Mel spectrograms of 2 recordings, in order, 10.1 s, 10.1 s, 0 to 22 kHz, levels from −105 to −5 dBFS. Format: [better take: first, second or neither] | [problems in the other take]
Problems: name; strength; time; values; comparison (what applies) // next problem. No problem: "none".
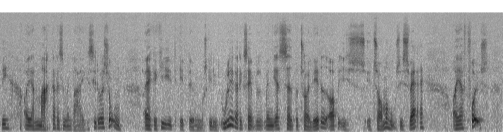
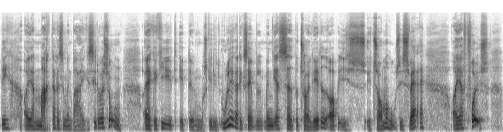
second | hiss; noticeable; throughout; 15 dB below the speech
